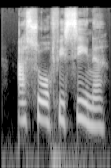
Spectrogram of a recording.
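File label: your office, Spanish, female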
